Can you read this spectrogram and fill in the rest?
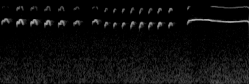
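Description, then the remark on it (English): A rapid series of high, shrill whistling notes from a pigeon guillemot, a small seabird related to puffins, whistling over the waves along the Pacific coast: about fifteen short peeps in quick rhythm, ending in one long sustained whistle, loud with no talking. “These shrill notes belong to a little seabird, the pigeon guillemot.”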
